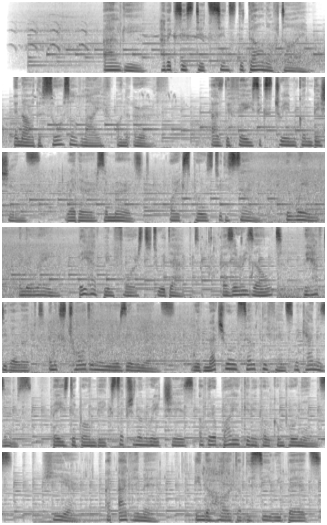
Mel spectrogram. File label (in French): ANGLAIS Chaleureux explicatif; AGRIMER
